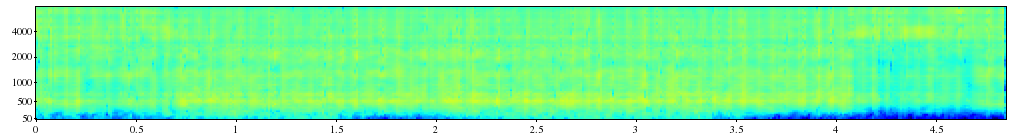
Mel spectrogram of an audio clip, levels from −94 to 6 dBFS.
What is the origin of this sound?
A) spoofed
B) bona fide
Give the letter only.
A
